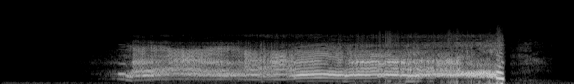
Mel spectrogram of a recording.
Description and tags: I recorded some vocals for a song but later reversed them.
